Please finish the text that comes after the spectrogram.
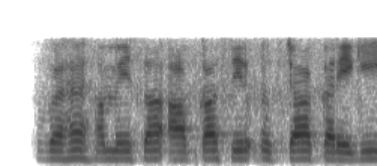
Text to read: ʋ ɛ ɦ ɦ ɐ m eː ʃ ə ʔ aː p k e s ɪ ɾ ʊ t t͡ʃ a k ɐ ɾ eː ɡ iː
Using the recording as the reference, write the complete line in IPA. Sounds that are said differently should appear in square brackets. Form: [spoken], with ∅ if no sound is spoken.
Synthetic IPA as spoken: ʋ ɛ ɦ ɦ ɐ m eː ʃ [a] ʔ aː p k [a] s ɪ ɾ ʊ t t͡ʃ a k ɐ ɾ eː ɡ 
